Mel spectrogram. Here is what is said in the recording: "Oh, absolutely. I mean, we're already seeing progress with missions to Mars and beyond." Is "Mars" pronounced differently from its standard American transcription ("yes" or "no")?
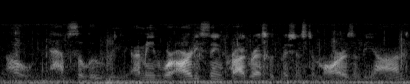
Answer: no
